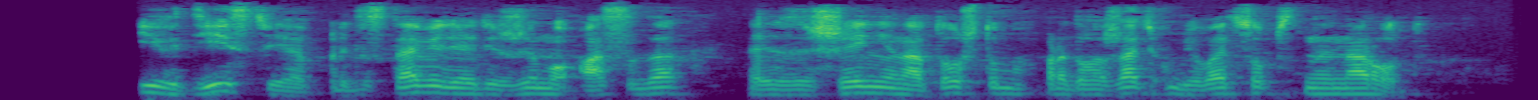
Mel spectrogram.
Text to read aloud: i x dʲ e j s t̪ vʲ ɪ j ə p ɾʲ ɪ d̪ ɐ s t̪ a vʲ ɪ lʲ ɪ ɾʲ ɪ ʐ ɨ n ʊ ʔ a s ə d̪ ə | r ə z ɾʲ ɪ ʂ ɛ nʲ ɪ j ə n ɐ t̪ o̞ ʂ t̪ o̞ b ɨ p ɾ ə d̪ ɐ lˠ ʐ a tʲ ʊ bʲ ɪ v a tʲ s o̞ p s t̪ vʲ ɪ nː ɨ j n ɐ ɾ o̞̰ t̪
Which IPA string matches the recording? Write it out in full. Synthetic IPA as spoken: i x dʲ e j s t̪ vʲ ɪ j ə p ɾʲ ɪ d̪ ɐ s t̪ a vʲ ɪ lʲ ɪ ɾʲ ɪ ʐ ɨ m ʊ ʔ a s ə d̪ ə | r ə z ɾʲ ɪ ʂ ɛ nʲ ɪ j ə n ɐ t̪ o̞ ʂ t̪ o̞ b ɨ p ɾ ə d̪ ɐ lˠ ʐ a tʲ ʊ bʲ ɪ v a tʲ s o̞ p s t̪ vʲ ɪ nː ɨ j n ɐ ɾ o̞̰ t̪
